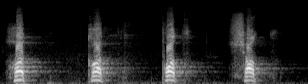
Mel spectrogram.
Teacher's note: This vowel is back between open and half open. It is short.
